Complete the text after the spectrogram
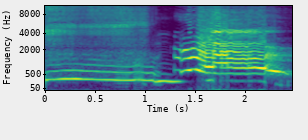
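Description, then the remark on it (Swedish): A voice mimics the shrill, wavering scream of a TIE fighter flying by, a sustained high-pitched whine that dips and then surges louder with a trembling, vibrato-like edge. “Eller när TIE Fighters flyger förbi med det här eh,”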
